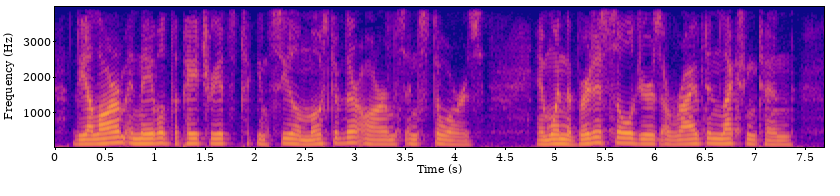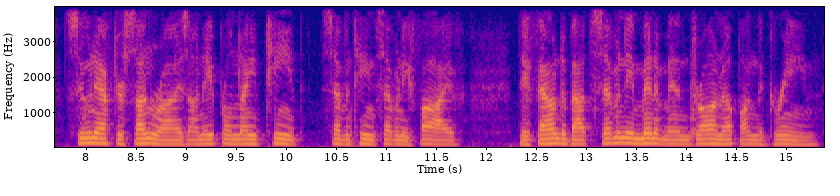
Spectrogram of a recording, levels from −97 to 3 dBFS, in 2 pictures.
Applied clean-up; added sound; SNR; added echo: none; none; none; none.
